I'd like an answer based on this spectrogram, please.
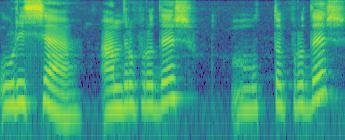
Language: Odia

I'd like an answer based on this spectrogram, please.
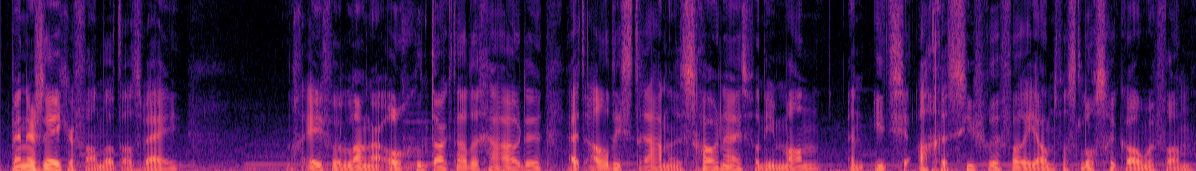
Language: Dutch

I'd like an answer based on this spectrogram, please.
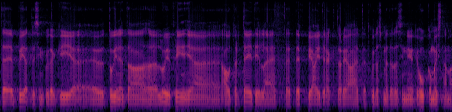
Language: Estonian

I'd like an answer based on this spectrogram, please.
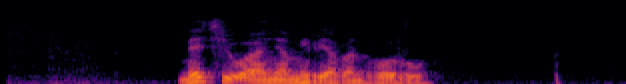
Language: Taita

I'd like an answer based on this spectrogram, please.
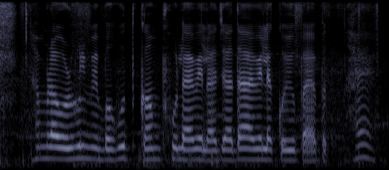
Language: Magahi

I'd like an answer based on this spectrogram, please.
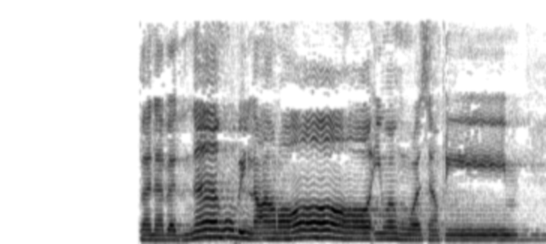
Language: Arabic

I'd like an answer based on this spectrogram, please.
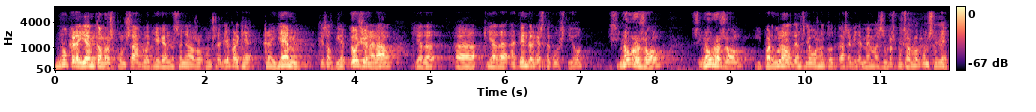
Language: Catalan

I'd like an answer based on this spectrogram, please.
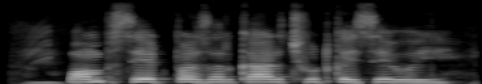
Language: Bhojpuri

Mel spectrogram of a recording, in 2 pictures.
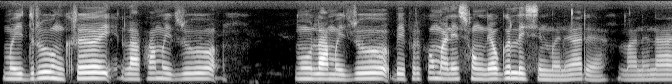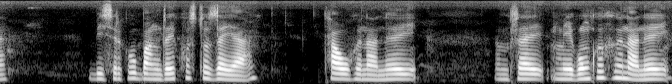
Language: Bodo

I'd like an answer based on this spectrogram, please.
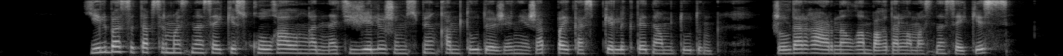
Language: Kazakh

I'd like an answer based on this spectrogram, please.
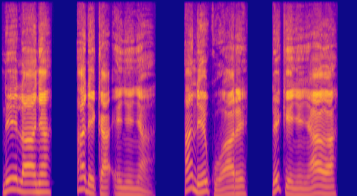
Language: Igbo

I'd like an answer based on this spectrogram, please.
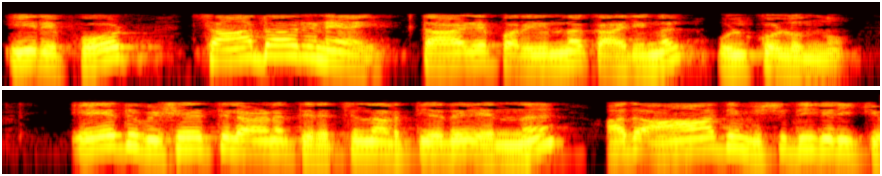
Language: Malayalam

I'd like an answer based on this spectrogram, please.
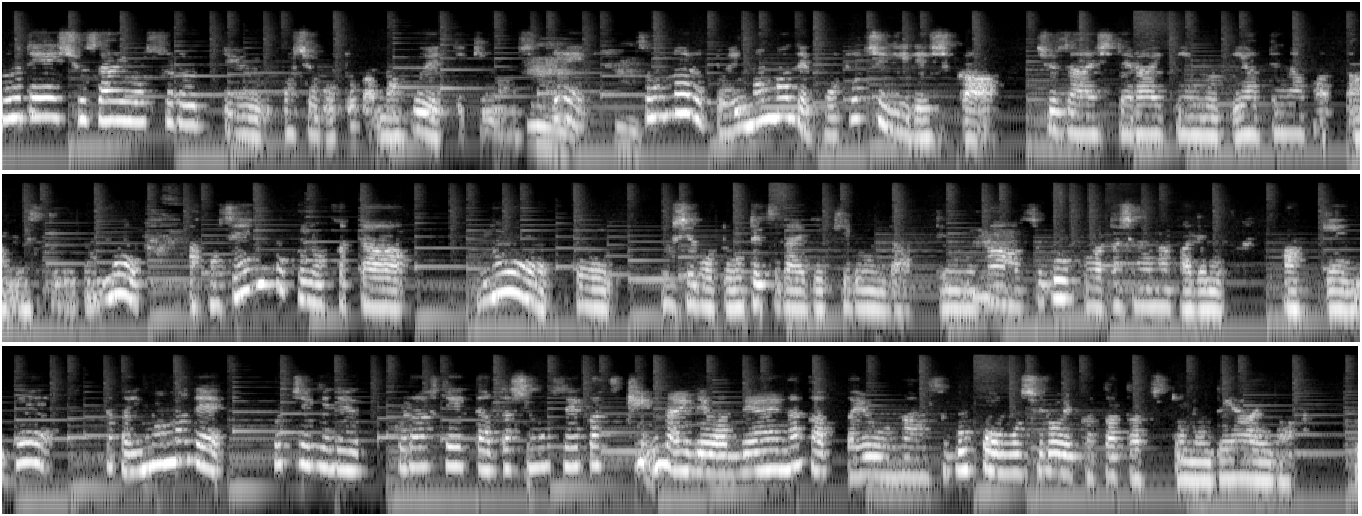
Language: Japanese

